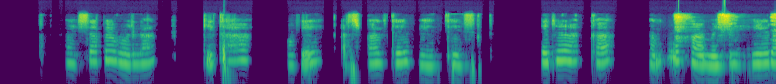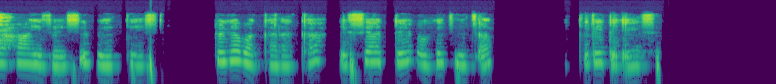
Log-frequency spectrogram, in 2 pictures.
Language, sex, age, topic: Gamo, female, 18-24, government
